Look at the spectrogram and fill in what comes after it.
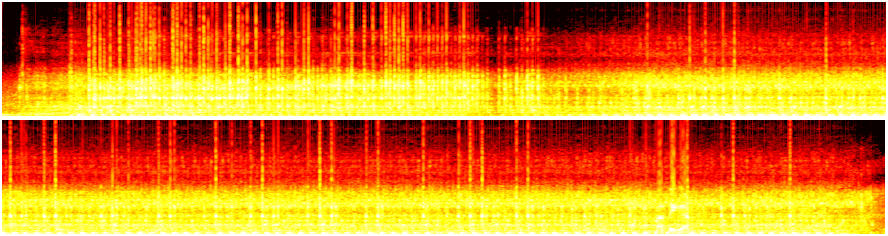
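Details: Honda Beat FI automatic scooter: rough, uneven knocking at about four per second at idle from start-up, from the V-belt/CVT side; the front pulley is worn.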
